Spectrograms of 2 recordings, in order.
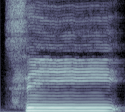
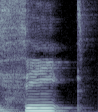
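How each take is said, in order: First: The vowel is held for about two seconds. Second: The vowel is said short and quickly. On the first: The speaker calls it right. "You do it like this. ... that is correct pronunciation" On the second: The speaker calls it wrong. "The bad pronunciation would be seat"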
